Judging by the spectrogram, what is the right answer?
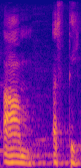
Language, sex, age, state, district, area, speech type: Sanskrit, male, 30-45, Maharashtra, Nagpur, urban, spontaneous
